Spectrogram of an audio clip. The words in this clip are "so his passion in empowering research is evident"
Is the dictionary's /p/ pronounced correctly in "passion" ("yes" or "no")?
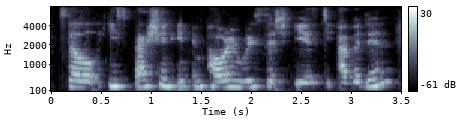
no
